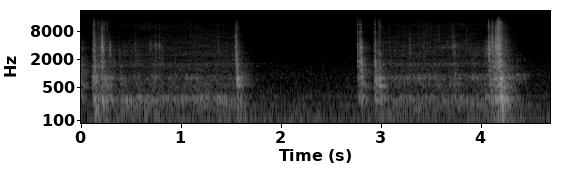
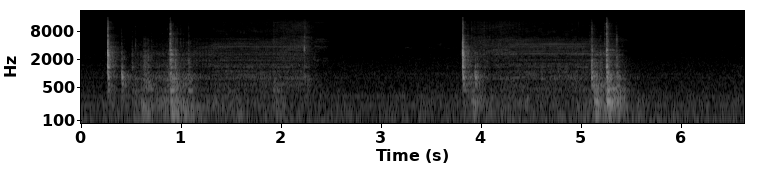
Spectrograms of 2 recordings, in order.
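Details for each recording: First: Очень шумно. Очень шумно. А вот когда мы еще дадим ему CD, слушайте, какой звук дальше. Довольно-таки он шумный, то есть довольно-таки шумно работает сам привод. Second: Technics SL-PG490 CD player: brief motor whirr with a couple of soft clicks as the tray slides out, then quiet; a smooth, fairly quiet tray mechanism.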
